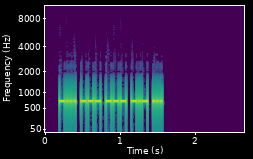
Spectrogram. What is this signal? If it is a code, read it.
Morse code, heard as a keyed tone, about 50 wpm, 700 Hz. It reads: BOOKS
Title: ES:S Suffix - Top 100 Words with Base Words 50wpm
